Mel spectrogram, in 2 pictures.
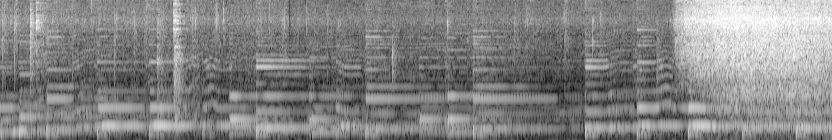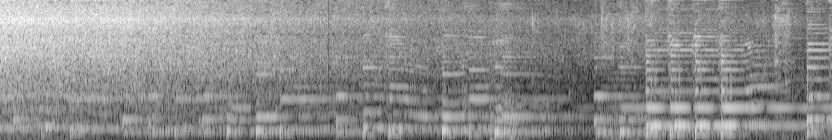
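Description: Boiled dal goes into a pan of frying ginger, setting off a sudden burst of broad hissing sizzle about midway that lingers and slowly eases, with background music playing throughout.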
